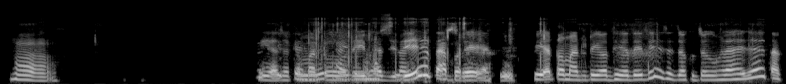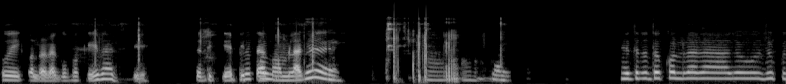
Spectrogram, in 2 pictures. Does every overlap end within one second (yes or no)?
no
